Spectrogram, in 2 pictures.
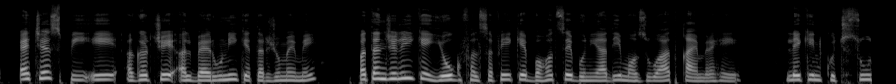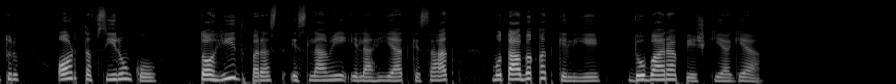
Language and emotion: Urdu, neutral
